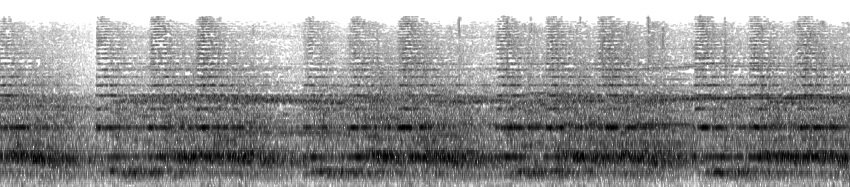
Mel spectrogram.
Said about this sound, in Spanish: A gritos de sí se puede, después de dos reuniones maratonianas apenas se han acercado las posturas.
